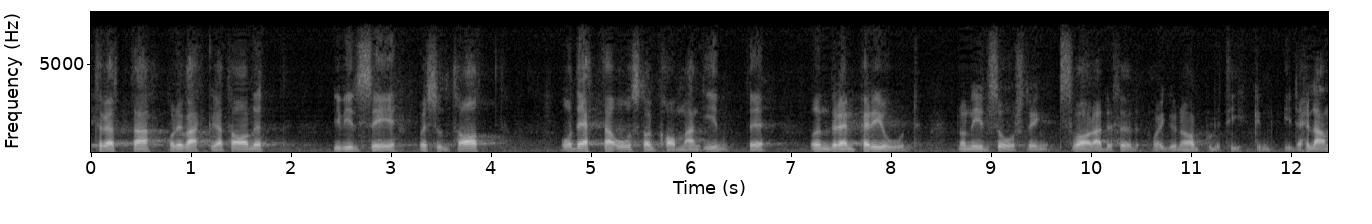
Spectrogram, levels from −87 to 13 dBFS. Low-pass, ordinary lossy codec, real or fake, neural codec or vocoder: 7.2 kHz; none; fake; codec, 16 kHz in and 24 kHz out, 1 kbps, XY-Tokenizer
